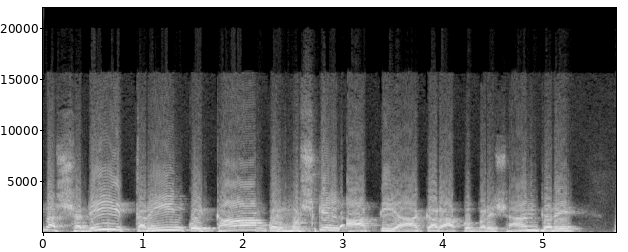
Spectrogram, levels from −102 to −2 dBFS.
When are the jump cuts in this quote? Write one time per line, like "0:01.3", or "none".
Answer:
none

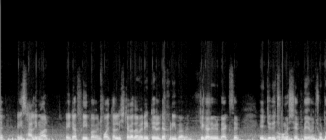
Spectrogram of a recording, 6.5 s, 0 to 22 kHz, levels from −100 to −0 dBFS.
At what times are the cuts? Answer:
0:04.2
0:05.6

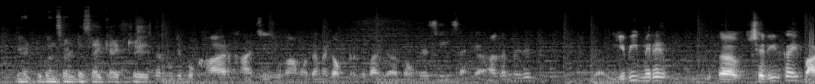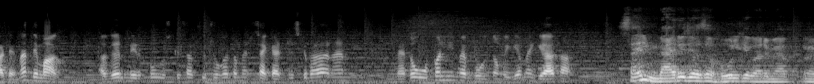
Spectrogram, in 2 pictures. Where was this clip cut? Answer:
0:01.5
0:14.0

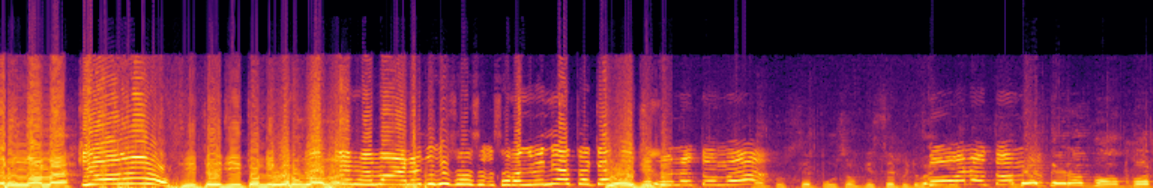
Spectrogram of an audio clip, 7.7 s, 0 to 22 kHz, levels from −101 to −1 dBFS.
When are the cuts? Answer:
0:04.4

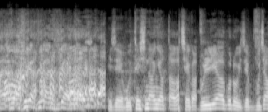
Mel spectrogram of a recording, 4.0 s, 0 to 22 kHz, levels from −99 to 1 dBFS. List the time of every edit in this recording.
0:01.6
0:02.8

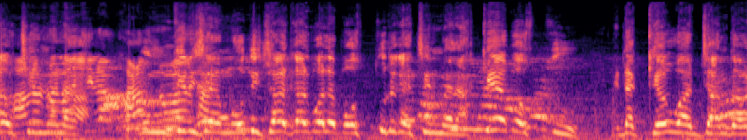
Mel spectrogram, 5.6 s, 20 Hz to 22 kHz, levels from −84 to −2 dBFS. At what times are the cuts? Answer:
none

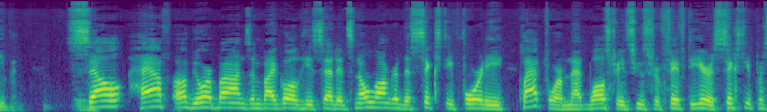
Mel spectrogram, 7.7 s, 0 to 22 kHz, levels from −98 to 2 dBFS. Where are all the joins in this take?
0:05.1

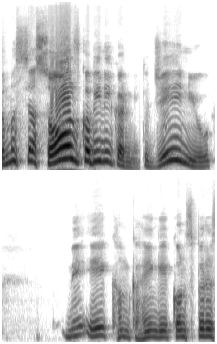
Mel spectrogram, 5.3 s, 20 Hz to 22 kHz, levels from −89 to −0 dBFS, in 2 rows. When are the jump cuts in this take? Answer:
0:01.7

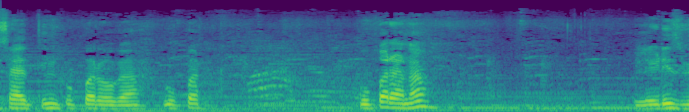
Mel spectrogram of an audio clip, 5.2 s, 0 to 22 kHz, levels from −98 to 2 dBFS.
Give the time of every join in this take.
none

